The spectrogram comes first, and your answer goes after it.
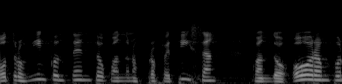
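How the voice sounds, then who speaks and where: A man is speaking with ordinary pitch variation. The sound is dry and close, with no echo. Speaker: preacher. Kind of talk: sermon. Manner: fast.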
